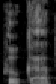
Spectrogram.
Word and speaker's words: Púca: This one, I'm going to be titling it with the P, U, with an accent mark, C, A, Púca. – P-U-C-A. Got it. – Mm-hmm. But all told, a Púca is a small shape-shifting creature whose fave thing is to just kind of pester humans.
